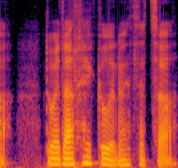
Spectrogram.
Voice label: "rhugl", Welsh

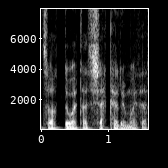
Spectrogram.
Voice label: "secr" Welsh

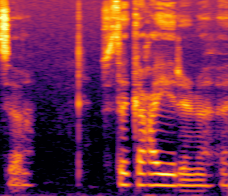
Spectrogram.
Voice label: "gair" Welsh

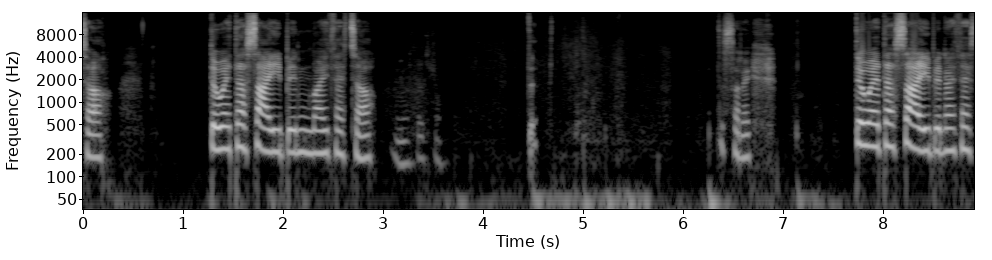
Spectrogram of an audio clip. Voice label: "saib", Welsh

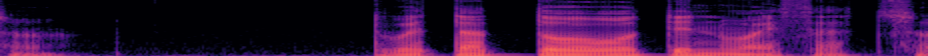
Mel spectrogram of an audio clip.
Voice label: "dod", Welsh

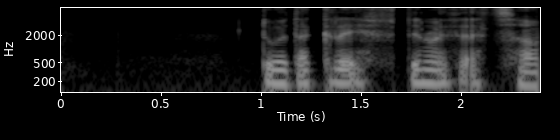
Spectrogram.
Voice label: "grifft", Welsh

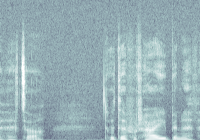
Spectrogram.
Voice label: "rhaib", Welsh

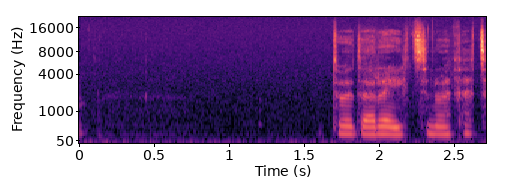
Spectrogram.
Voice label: "reit", Welsh

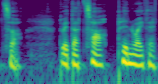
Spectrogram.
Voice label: "top", Welsh

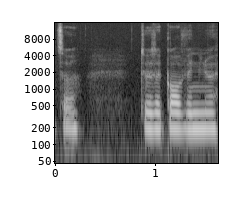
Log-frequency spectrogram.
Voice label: "gofyn", Welsh

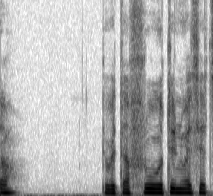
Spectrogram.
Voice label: "ffrwd" Welsh

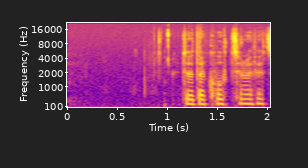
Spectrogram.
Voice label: "clwt", Welsh

